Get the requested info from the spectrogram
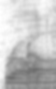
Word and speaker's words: Roald: I know, I always thought it was Ronald, and I was like, oh, crap, until, like, maybe 2 years ago. Yeah. I was like, oh, wow, his name is Roald, or how do you say it? – Yeah. – Roald, that's okay. You're right.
